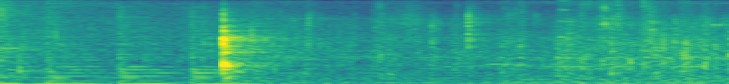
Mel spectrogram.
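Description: Tadka tempering poured into a pot of boiling quinoa dal, giving a sharp sizzling burst about a second in that settles into a faint, steady crackle.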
